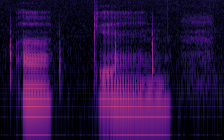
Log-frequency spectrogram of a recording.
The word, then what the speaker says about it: again: You'll see that A-I spelling pattern, but we don't say the long A sound here. So that's why it's a red word. Because you kind of just hear this sound, right? My first syllable, and then g, So yeah, this is together making a sound, but usually makes my long A sound like rain.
